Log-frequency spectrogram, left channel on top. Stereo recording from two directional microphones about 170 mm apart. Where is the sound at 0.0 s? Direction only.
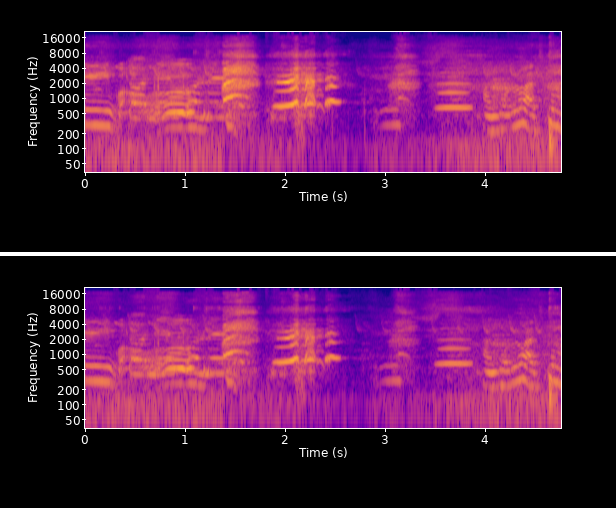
10° right (ahead or behind).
